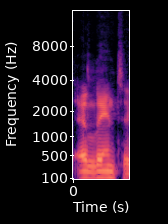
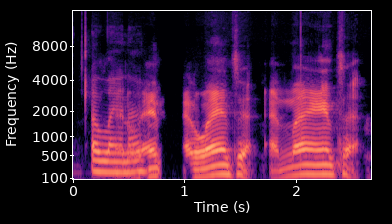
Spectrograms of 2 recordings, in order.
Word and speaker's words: Atlanta: Atlanta. Atlanta. Atlanta. You don't even pronounce the T.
